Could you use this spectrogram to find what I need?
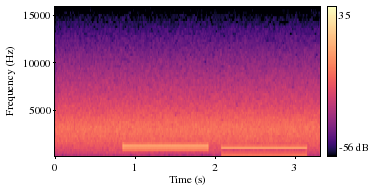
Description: Aircraft SELCAL, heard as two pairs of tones, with radio hiss and a squelch burst at the end. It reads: MR-CP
